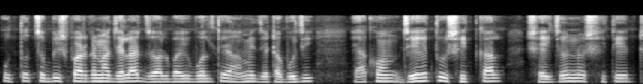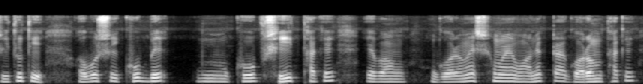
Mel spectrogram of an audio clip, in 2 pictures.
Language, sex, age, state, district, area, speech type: Bengali, male, 60+, West Bengal, North 24 Parganas, rural, spontaneous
